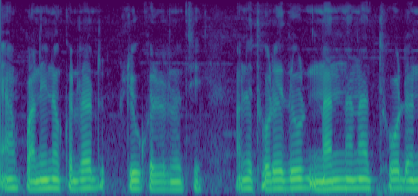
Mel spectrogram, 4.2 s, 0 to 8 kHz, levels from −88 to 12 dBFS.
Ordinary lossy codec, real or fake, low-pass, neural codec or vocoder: none; real; none; none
